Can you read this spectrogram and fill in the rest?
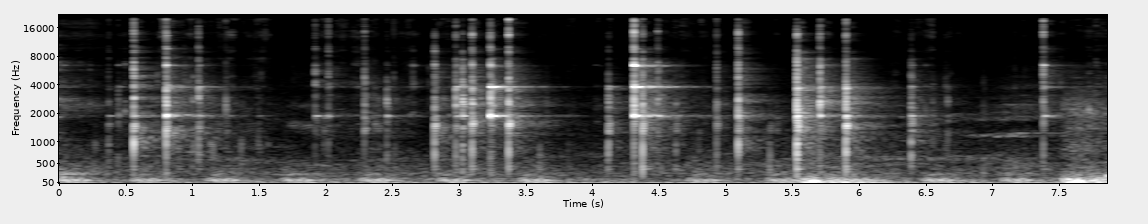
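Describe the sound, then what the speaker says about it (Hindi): A utensil clinks and scrapes against a bowl while a few drops of vitamin E oil are stirred into a skincare mixture, with sharp, irregular taps and rings spaced through a quiet room and no speech. "इसमें अच्छी तरह मिक्स कर लूँगी।"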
